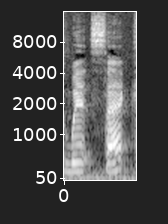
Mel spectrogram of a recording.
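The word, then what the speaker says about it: WITSEC: it the wh witness protection okay so it's wit SEC yeah wit SEC okay because it's funny witness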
